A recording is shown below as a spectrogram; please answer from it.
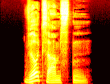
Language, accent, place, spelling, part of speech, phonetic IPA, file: German, Germany, Berlin, wirksamsten, adjective, [ˈvɪʁkˌzaːmstn̩], De-wirksamsten.ogg
- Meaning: 1. superlative degree of wirksam 2. inflection of wirksam: strong genitive masculine/neuter singular superlative degree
